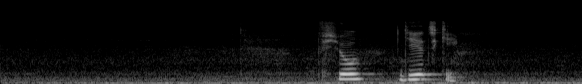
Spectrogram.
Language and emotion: Russian, sad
